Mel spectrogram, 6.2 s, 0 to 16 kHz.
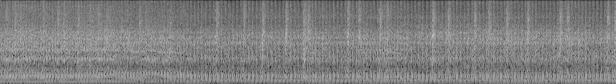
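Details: Harbor Freight Predator 5000 generator running on gasoline (also runs on propane, where it backfired): steady drone with an uneven, lumpy beat; same rough running on both fuels, so owner suspects a cause common to both, not fuel type.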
